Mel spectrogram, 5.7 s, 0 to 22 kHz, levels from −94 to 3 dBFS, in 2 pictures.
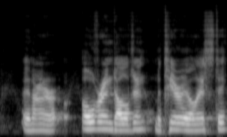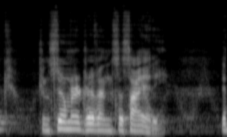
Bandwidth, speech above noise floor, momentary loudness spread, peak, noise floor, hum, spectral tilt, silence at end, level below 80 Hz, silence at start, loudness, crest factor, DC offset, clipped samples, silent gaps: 13 kHz; 39 dB; 12 LU; -8 dBFS; -64 dBFS; none; -7 dB/octave; 0 s; -78 dBFS; 0.25 s; -26 LUFS; 20 dB; under 0.1%; under 0.1%; none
